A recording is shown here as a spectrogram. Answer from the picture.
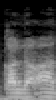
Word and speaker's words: قلعہ: قلعے کا نام ہے، قلعہ جس کو بولتے ہیں، قلعہ درست تلفظ ہے، تو یہ اس کا نام ہے.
